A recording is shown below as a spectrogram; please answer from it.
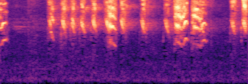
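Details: A female Double-collared Seedeater gives quick, thin, high chirps, about five a second, in short bursts with brief pauses, a female call used to stimulate a male to sing. No other sounds stand out.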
